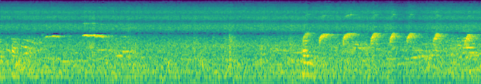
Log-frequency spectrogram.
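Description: A bird calling from about five seconds in: a quick run of short rising chirps, about three a second, over a steady rushing noise.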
